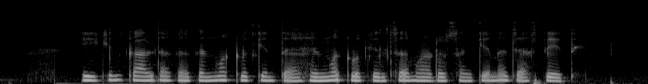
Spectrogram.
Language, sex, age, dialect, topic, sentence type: Kannada, female, 31-35, Dharwad Kannada, banking, statement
